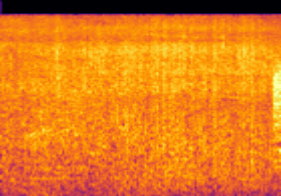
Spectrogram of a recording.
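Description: Steady hiss of an open team-radio channel between transmissions, an even noise with no tone in it.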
